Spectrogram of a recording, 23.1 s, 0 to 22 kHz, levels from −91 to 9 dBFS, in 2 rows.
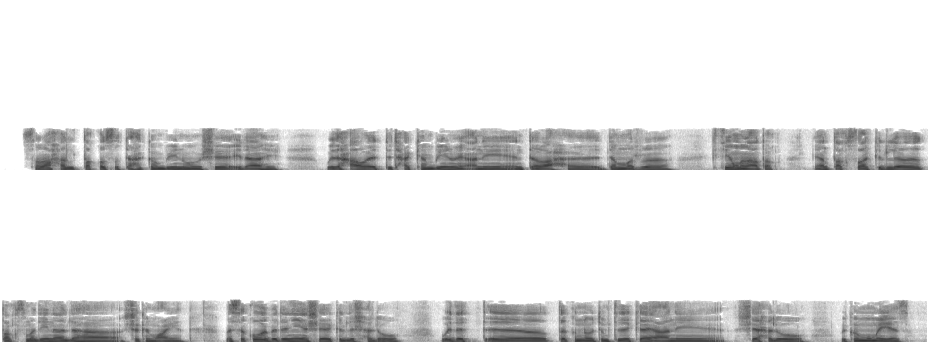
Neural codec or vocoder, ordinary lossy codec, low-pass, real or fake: none; MP3, 32 kbps; 5.4 kHz; real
